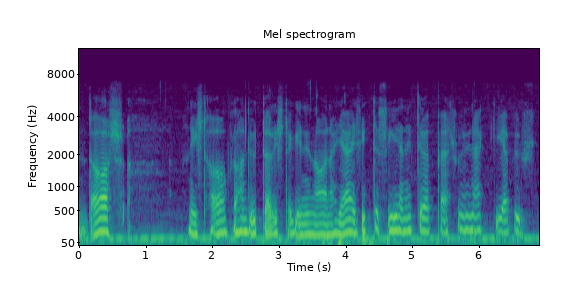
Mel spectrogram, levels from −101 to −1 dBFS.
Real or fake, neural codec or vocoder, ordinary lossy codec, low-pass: fake; codec, 16 kHz, 16 kbps, FreqCodec, larger model; none; 7.2 kHz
